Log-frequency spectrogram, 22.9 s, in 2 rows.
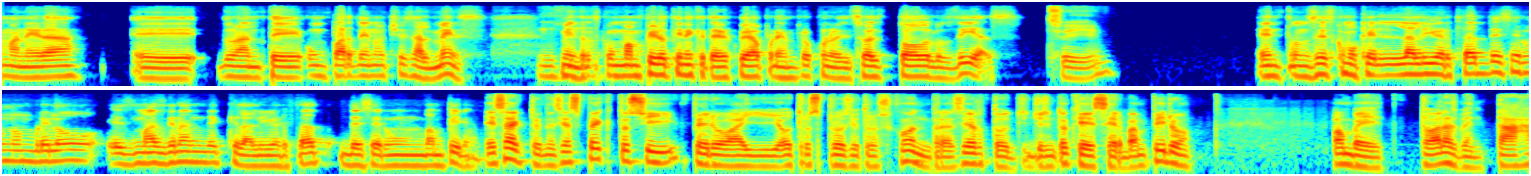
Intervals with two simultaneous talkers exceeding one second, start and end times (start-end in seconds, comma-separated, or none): none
